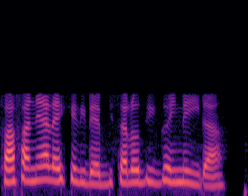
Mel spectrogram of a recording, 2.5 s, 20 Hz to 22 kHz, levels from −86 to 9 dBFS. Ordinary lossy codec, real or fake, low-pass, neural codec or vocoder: none; real; 3.6 kHz; none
